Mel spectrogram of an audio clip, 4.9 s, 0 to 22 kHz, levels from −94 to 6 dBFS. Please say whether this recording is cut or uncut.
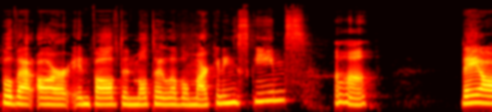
uncut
